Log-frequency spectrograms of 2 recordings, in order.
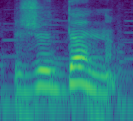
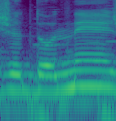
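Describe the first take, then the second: First: The word ends on the N sound. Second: The word ends with an extra vowel sound. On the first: The speaker calls it right. "I stopped at the N sound" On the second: The speaker calls it wrong. "I didn't say je donnais"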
